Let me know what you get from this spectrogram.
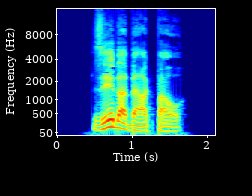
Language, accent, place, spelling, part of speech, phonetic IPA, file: German, Germany, Berlin, Silberbergbau, noun, [ˈzɪlbɐˌbɛʁkbaʊ̯], De-Silberbergbau.ogg
- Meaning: 1. silver mining 2. silver-mining industry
